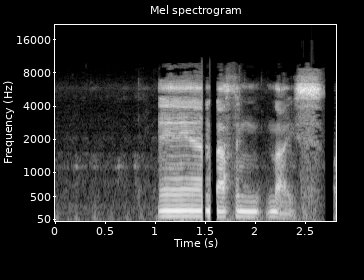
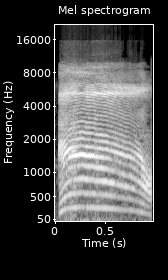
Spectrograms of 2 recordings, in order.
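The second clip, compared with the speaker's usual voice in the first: loud, high drawn-out "ow"; startled cry; 8 dB louder than usual. Real, not acted. Player attacked mid-greeting in the game, startled cry. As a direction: yelp as if suddenly hit.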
